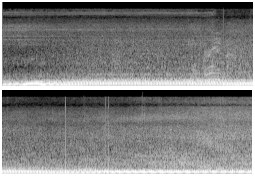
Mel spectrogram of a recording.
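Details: Nissan Stagea started after replacing the front fuel line with proper SAE-rated line: the engine settles into a steady, even low hum with no misses or stumbles and no fuel leaks; normal idle.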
